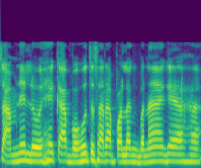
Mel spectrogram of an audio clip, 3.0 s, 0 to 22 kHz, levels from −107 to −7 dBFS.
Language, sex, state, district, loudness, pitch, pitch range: Hindi, male, Jharkhand, Palamu, -14 LUFS, 170 Hz, 160-175 Hz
